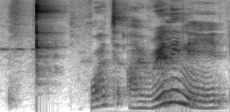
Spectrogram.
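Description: A single sharp click about a third of a second in, then, from about a second in, a woman's voice making a sound that rises and falls in pitch, without clear words.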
